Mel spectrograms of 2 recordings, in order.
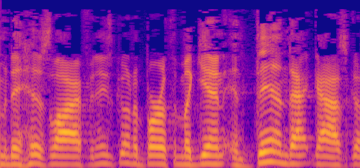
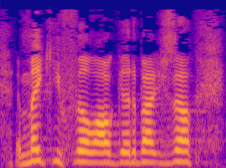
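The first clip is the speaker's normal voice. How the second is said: usual speaking voice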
